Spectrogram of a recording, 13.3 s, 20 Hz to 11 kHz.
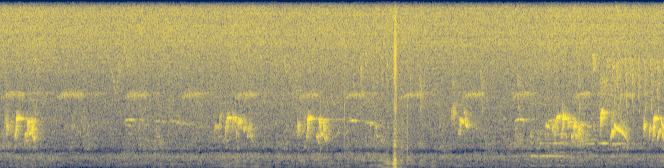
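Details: Decoy red-whiskered bulbul singing during a trapping session on 7 April 2019: irregular bursts of bright, slurred warbling notes spread across the recording, with a sharp tap midway and constant rural background hiss.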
